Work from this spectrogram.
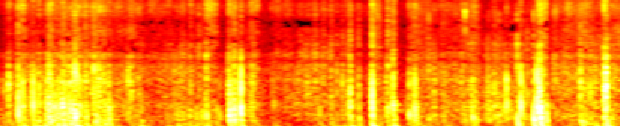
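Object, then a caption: Leather jacket. Long red nails grip and scratch the leather of a red and black leather racing jacket with white stripes. The result is a quiet, steady run of dry crinkling and scratchy rustles, with soft sharper grabs standing out now and then.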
